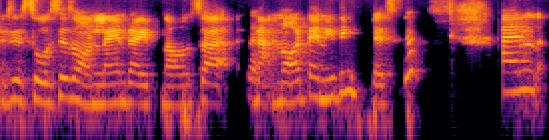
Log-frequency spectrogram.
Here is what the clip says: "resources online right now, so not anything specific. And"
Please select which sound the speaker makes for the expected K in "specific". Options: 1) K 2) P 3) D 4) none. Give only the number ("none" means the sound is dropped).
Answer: 4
